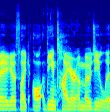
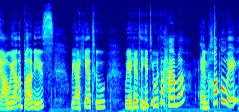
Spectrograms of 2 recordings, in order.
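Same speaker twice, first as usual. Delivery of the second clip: heavy, thick, put-on Swedish accent, much higher pitch; 8 semitones higher than usual. Describing whimsical Norse hitman bunnies and voicing them in a thick Swedish accent. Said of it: "they've got a very thick accent".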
